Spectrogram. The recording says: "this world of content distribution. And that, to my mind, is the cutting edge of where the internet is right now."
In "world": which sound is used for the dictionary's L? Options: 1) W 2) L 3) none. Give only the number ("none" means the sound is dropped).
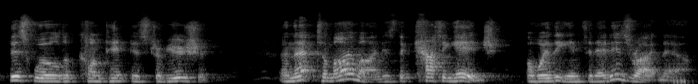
2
